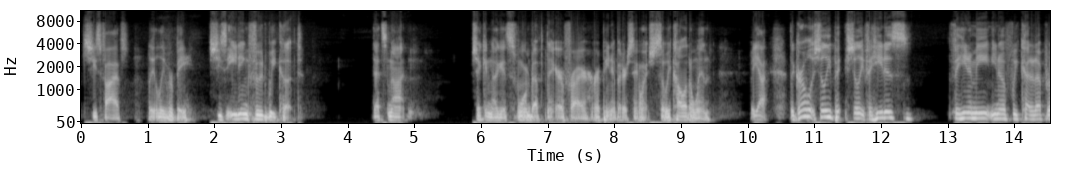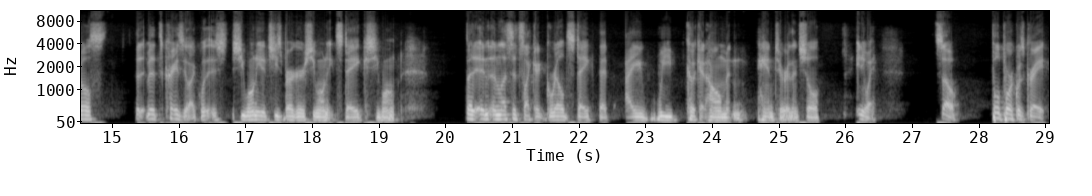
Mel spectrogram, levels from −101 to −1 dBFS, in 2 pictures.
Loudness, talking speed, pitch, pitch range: -25 LUFS, 190 wpm, 115 Hz, 100-135 Hz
